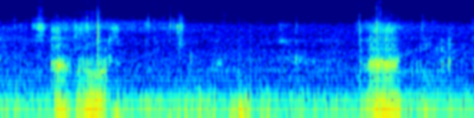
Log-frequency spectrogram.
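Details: Siberian Husky in his kennel, snoring and snorting after getting mad about being brushed; two loud nasal snorts about three seconds apart over low rumbling breathing.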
